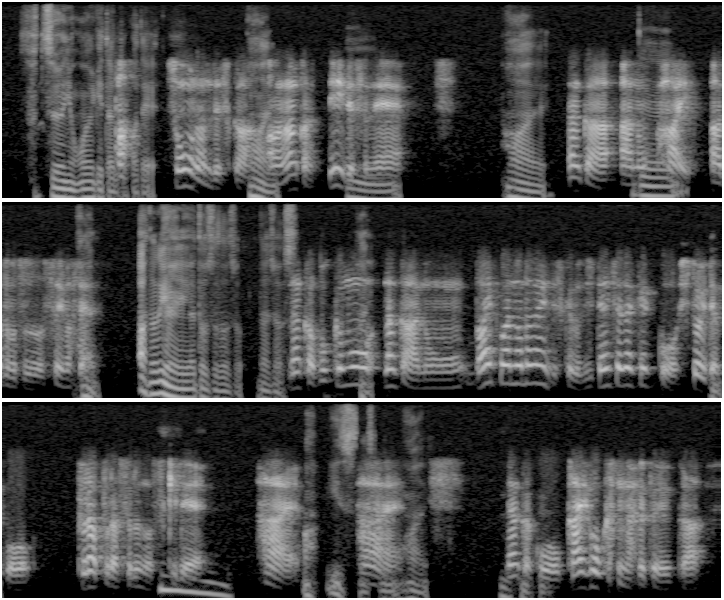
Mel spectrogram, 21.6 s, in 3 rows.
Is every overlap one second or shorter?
Yes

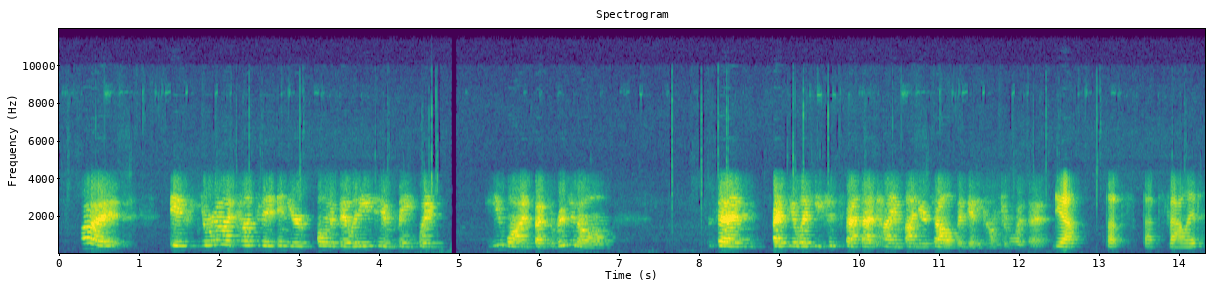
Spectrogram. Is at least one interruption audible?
No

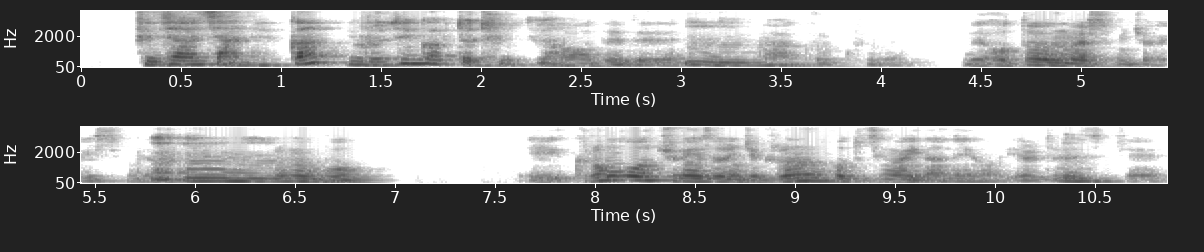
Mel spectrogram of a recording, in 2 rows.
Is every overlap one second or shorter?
Yes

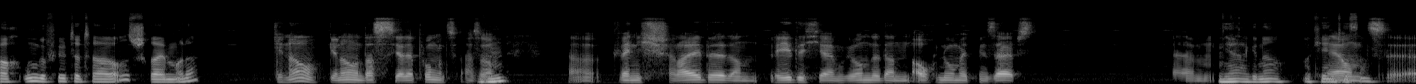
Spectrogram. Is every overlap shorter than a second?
Yes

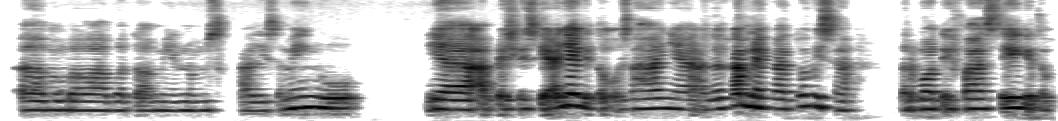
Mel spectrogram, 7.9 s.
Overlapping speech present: No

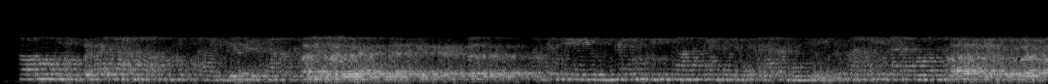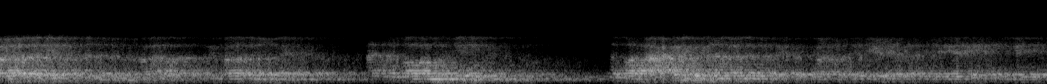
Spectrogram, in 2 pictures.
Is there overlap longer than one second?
Yes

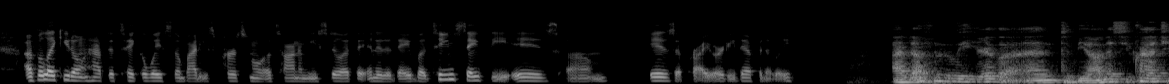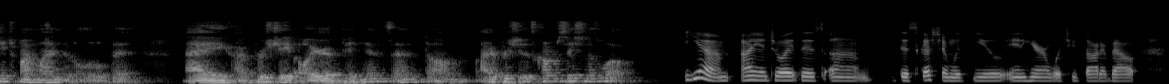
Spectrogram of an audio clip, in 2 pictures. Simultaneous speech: No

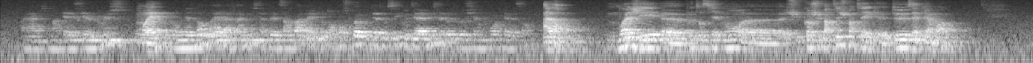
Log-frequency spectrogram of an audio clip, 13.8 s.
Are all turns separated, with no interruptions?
Yes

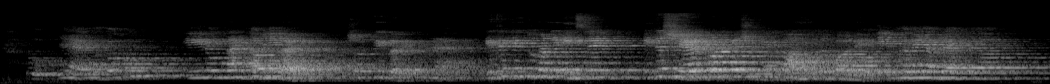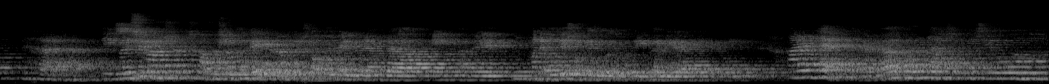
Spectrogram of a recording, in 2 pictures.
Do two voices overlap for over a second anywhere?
Yes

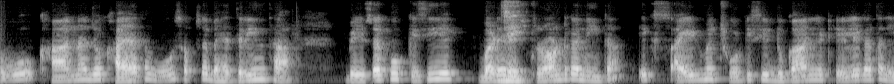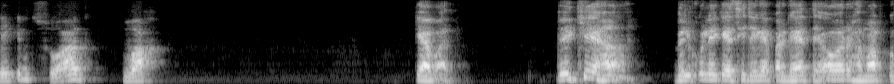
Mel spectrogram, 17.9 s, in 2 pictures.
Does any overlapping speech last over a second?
No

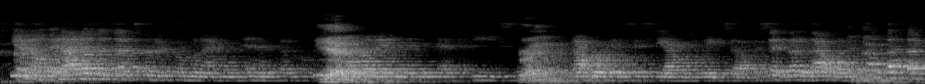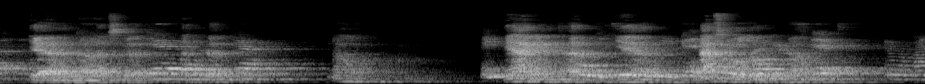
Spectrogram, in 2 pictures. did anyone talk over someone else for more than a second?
Yes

